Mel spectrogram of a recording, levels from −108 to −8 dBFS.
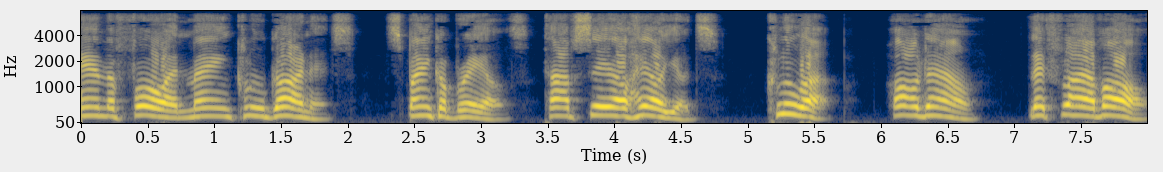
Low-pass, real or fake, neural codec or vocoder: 7.2 kHz; real; none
